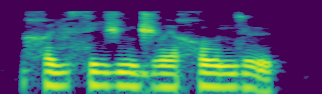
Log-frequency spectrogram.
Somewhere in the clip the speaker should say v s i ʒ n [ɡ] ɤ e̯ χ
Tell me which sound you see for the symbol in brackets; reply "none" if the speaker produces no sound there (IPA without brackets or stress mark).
d͡ʒ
